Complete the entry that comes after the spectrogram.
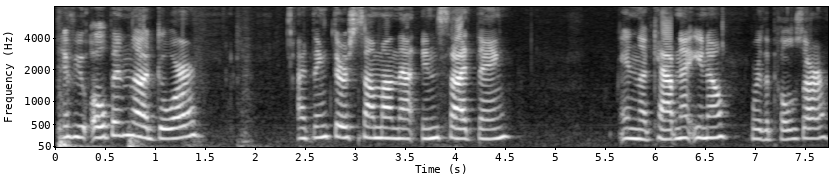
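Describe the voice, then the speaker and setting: Loud and bright, with a sharp tone, a woman speaks at a fairly high pitch in a monotone, flat delivery at a moderate pace, broken by long, frequent pauses. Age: 40s. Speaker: gaming streamer. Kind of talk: casual gameplay commentary.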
